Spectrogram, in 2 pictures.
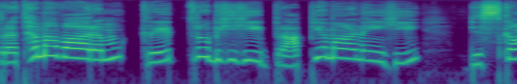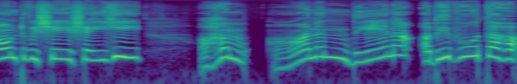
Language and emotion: Sanskrit, surprised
